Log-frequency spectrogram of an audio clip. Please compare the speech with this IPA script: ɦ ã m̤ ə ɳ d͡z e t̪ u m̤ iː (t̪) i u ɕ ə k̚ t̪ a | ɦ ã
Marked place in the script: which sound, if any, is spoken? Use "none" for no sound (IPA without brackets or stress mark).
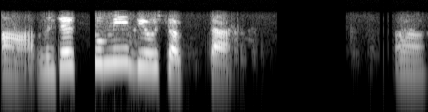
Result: d̪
